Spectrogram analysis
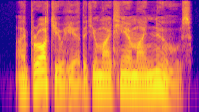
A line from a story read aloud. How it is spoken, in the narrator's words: Gromph said, a perturbed element clearly evident in his melodic voice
